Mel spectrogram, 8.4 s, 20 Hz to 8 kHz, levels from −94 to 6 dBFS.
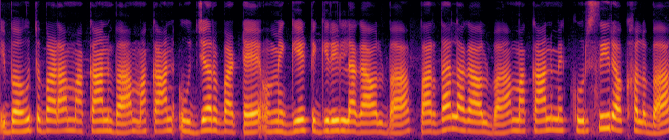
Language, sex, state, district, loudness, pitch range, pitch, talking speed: Bhojpuri, female, Bihar, Muzaffarpur, -14 LUFS, 200-225 Hz, 215 Hz, 170 wpm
